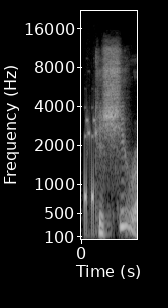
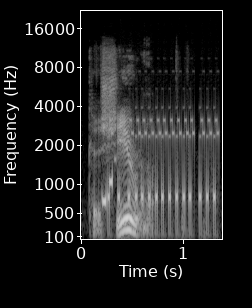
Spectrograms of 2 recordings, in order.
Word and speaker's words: Kashira: It's written the head of Japan in Japanese, but it's pronounced Kashiri. Kashira, I believe. Kashira.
